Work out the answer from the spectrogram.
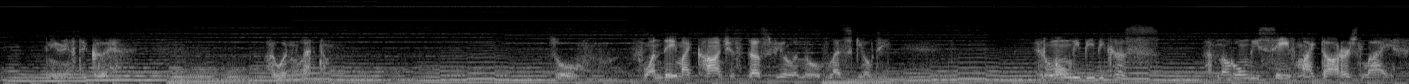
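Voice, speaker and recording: Game monologue: grim soldier and loving father, mid-pitched, creaky, hushed and deliberate, heavy score. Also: rough recording. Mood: grim resolve. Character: grim, doomed soldier and devoted father confessing. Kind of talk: video game voice message monologue. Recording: loud music under the voice.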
